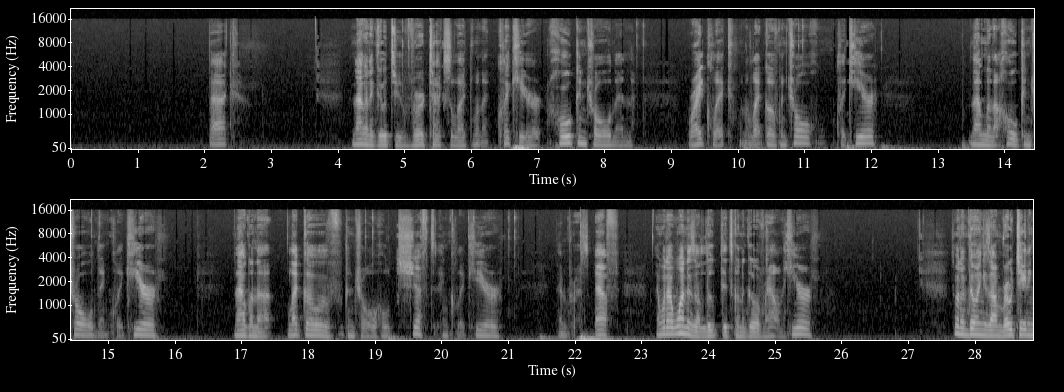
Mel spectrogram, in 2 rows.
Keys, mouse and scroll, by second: 5.0 click, 6.4 click, 8.5 ctrl+right click, 10.9 click, 14.7 ctrl+right click, 18.8 click, 19.7 shift+click, 20.4 shift+click, 22.1 f, 22.9 scroll down 1, 24.9 middle click.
